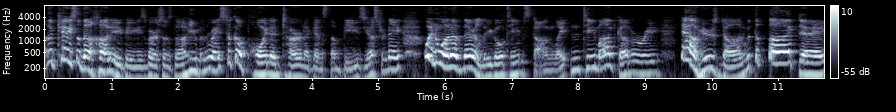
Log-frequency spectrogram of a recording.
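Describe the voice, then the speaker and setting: A man puts on a character voice at a fairly high pitch. His pitch swings very widely at a moderate pace. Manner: broadcast news delivery.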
